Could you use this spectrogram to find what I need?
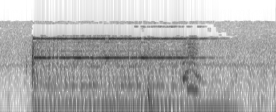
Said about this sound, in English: I got to answer that phone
